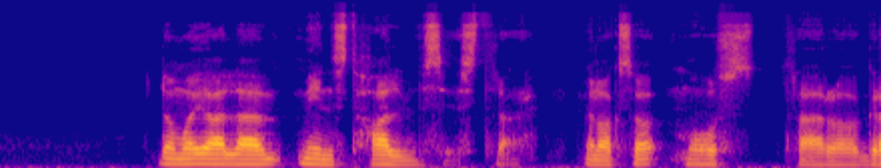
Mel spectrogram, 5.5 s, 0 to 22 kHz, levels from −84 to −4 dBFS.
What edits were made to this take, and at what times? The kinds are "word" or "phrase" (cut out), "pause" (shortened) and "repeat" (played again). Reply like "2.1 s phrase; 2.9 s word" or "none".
3.5 s pause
